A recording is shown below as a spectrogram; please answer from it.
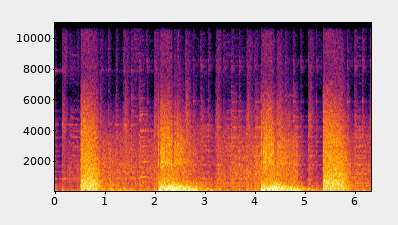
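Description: Gunfire in an action-film scene comes as four heavy, booming bursts about every two seconds, each with a loud blast and a ringing tail, close and dominant, with no voices.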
